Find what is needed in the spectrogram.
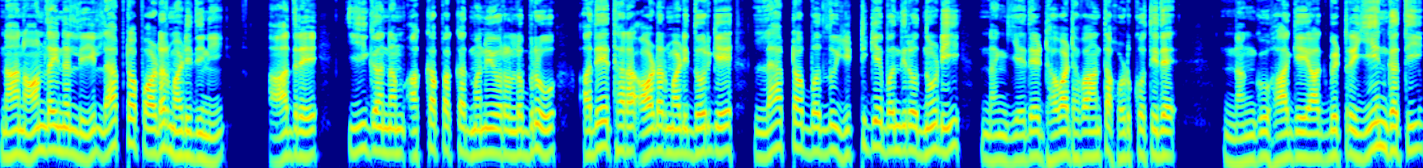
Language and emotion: Kannada, fearful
